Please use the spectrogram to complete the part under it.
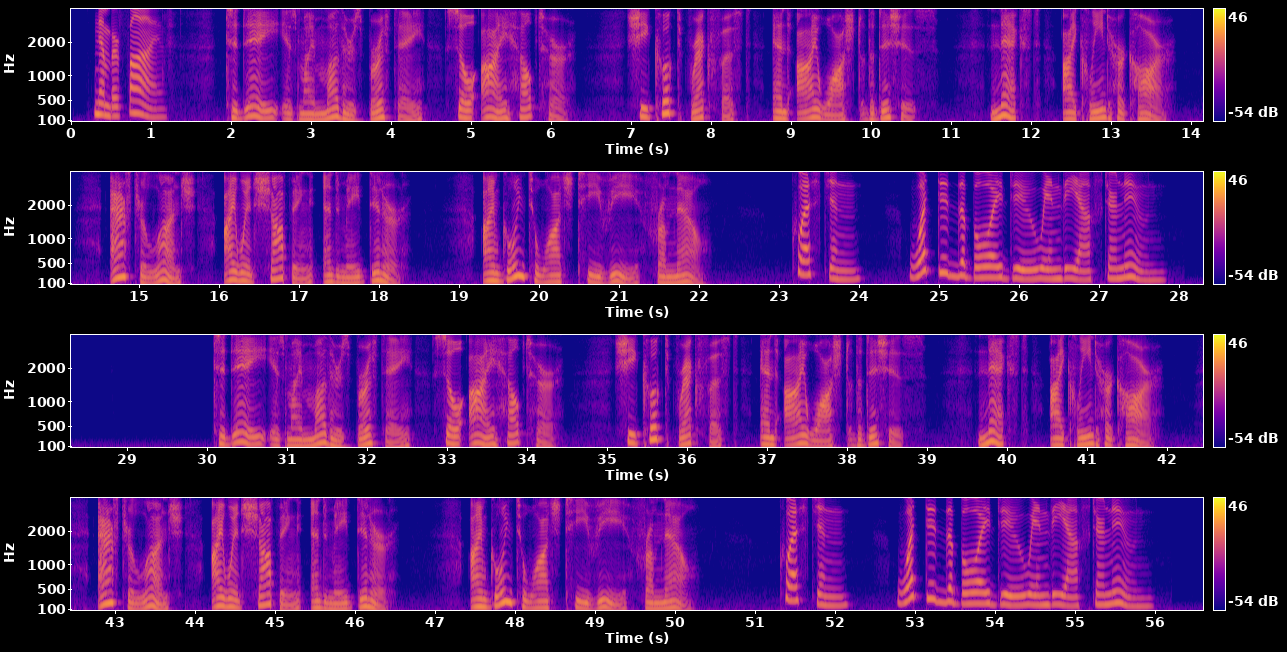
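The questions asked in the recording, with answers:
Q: What did the boy do in the afternoon?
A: He went shopping and made dinner.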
